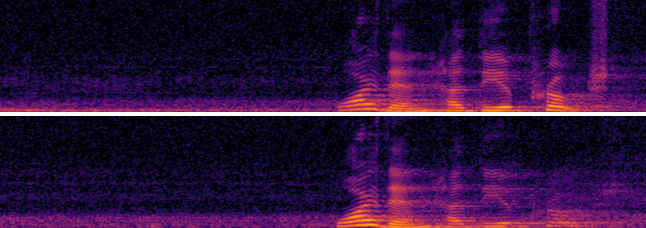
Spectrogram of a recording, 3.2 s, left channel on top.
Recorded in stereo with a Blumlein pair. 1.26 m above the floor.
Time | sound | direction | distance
1.7 | a woman speaking | 20° right | 0.6 m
